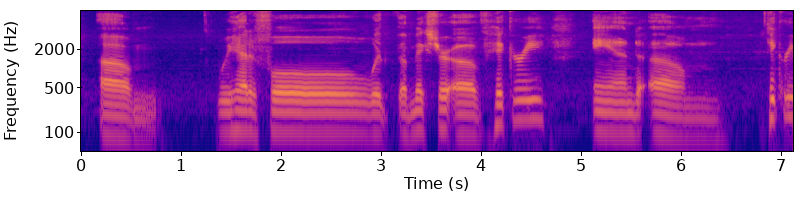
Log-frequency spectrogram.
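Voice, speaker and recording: A man's fairly low voice, dry and close with no echo, over a quiet background. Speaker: barbecue video creator. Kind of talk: casual vlog tutorial.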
